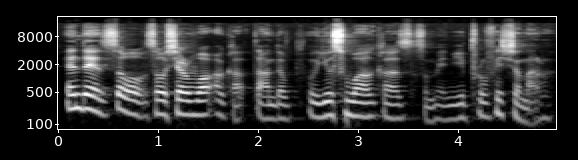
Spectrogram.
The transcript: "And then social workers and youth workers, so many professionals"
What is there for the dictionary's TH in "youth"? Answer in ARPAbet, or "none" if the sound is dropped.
S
